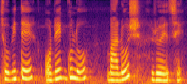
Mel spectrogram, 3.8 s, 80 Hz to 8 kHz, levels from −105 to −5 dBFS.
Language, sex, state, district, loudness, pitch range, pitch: Bengali, female, Tripura, West Tripura, -13 LUFS, 235-300 Hz, 265 Hz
